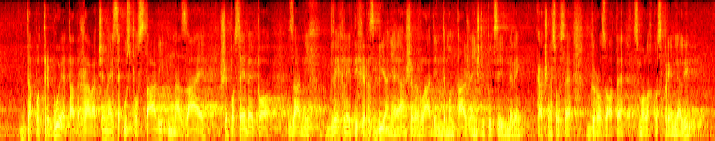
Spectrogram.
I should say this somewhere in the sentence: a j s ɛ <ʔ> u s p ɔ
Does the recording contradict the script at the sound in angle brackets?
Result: no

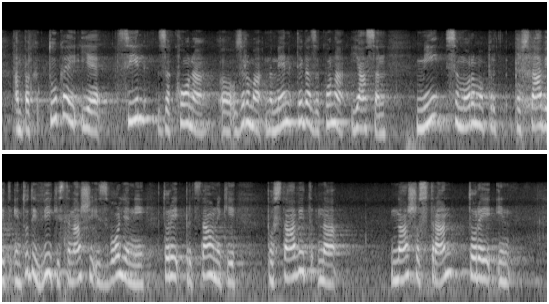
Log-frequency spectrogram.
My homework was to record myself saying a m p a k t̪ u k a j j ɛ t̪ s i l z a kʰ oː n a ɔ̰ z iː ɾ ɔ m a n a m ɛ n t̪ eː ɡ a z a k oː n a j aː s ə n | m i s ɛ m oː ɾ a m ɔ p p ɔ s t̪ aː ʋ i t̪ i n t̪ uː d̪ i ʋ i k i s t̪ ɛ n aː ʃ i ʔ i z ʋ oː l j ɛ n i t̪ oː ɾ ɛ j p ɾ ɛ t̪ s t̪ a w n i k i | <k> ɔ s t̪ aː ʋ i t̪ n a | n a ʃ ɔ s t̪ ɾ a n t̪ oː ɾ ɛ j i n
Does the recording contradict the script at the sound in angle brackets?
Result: yes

